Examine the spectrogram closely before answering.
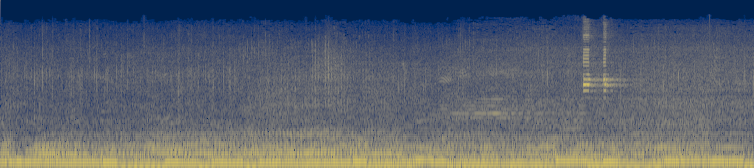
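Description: Wind buffeting the microphone of a camera on a moving bicycle, a loud, steady low rumble, with a short high-pitched sound near the end.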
